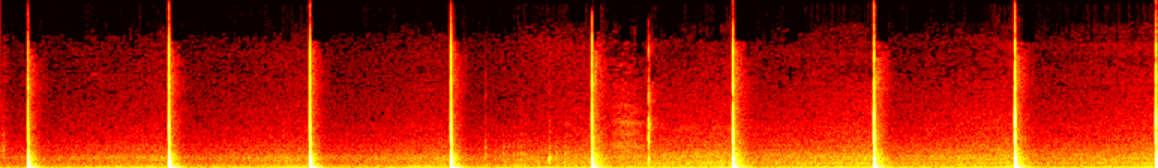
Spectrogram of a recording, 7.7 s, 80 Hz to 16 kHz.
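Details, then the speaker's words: 2004 Toyota Sequoia after an aftermarket radio install, testing each speaker in turn. Sharp, evenly spaced single pops about once a second: speaker polarity test, polarity correct. "You hear that popping sound, that means one thing, polarity test."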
